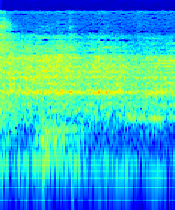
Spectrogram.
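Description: Steady background hiss with a faint steady hum, and no speech.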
